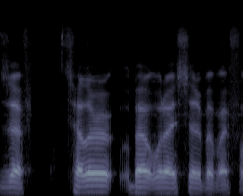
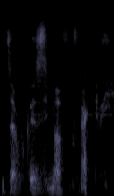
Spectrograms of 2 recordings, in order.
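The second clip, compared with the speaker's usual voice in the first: put-on very quiet French-accented quote; hushed, put-on French accent; 2 semitones lower, 14 dB quieter, much faster than usual. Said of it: "a little bit of French".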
